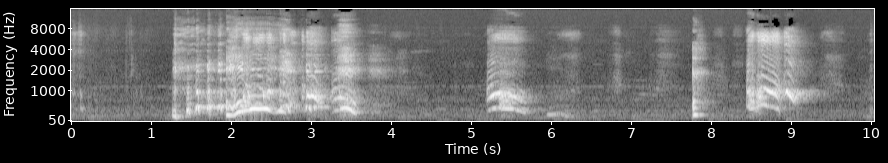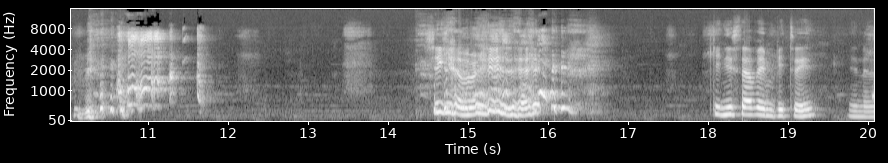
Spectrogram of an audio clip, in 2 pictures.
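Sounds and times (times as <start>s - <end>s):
baby giggling: 1.4s - 3.7s, 8.4s - 9.3s, 10.2s - 11.8s, 14.5s - 16.3s.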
